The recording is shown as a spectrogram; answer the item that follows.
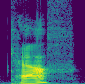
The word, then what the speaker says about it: calf: Half calf. There's no L sound in those words, but take a look at self and shelf, and you absolutely do hear an L sound.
